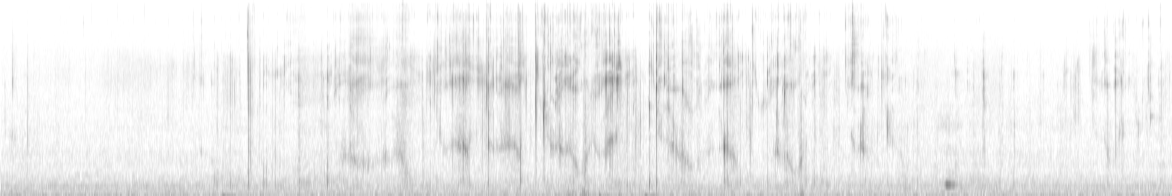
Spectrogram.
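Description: Chewing a cream-filled macaron: crisp, crunchy bites give way to softer, moist mastication, with many small crunches and squishy chews in an irregular rhythm, fairly faint and with no talking.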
